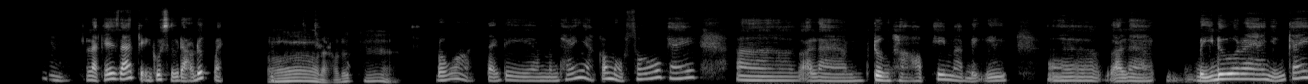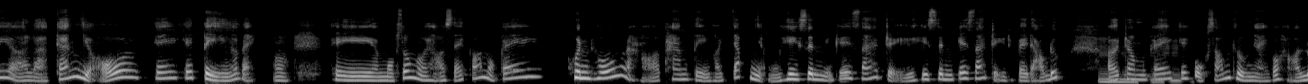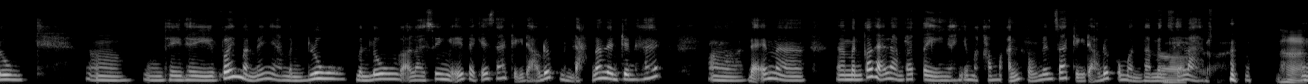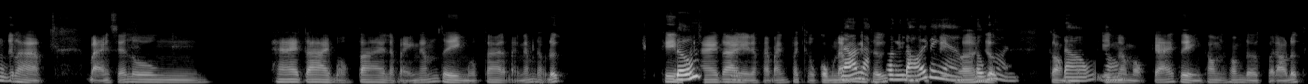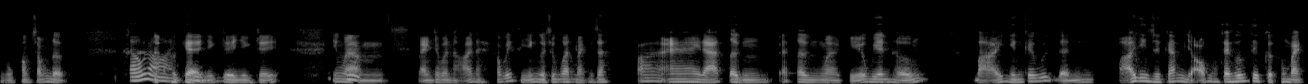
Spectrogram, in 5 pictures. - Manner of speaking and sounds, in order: tapping; other background noise; laughing while speaking: "À"; chuckle; chuckle
- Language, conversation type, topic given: Vietnamese, podcast, Làm sao bạn tránh bị cám dỗ bởi lợi ích trước mắt?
